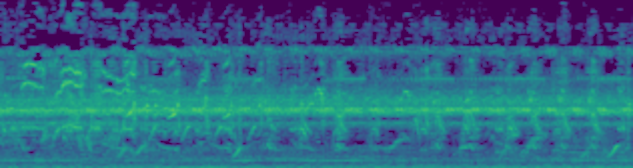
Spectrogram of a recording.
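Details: Weaver birds at their nests in Uganda, building nests: a busy overlapping chatter of short high chirps and quick down-slurred notes, with a steady shrill insect drone throughout.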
